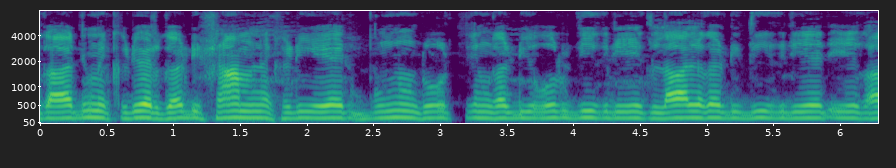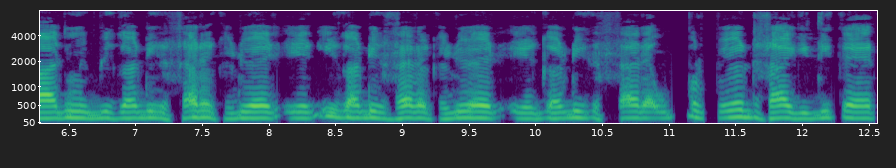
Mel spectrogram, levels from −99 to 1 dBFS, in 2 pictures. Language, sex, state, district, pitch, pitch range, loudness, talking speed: Marwari, male, Rajasthan, Nagaur, 165 Hz, 160-170 Hz, -27 LUFS, 225 wpm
